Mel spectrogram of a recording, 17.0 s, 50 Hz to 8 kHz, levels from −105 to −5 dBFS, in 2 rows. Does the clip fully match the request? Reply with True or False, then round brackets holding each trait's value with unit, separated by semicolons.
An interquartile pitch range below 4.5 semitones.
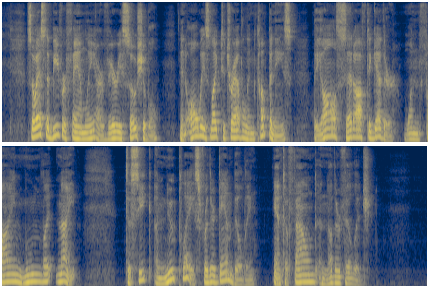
False (5.3 semitones)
